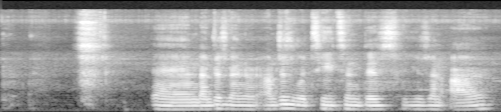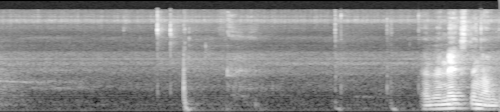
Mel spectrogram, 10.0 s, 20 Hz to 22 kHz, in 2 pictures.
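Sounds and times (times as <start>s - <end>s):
low room hiss: 0.0s - 10.0s
computer mouse clicks: 6.6s - 7.2s, 8.3s - 9.2s.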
